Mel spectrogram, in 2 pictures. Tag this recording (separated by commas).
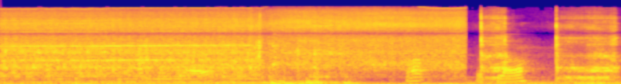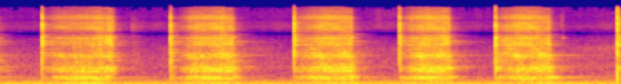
Tools, Power tool, Drill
